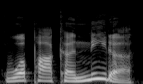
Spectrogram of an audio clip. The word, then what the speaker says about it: Wapakoneta: All right, and we said Wapakoneta. Well, doggone it, did we offend anyone? – Not that I'm aware of. My cousin says that that is actually more accurate to the Native American pronunciation.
